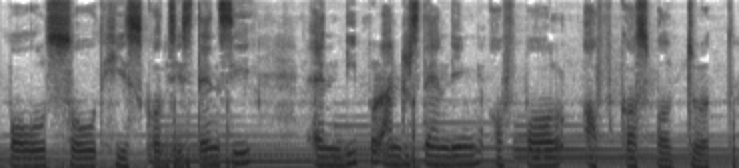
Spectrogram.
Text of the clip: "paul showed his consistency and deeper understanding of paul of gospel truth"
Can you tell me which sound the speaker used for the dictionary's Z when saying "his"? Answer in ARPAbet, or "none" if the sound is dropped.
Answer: S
